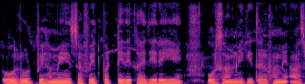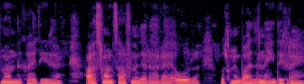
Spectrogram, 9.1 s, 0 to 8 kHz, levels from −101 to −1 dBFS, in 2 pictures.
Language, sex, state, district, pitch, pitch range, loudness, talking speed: Hindi, male, Rajasthan, Churu, 145 Hz, 140-155 Hz, -36 LUFS, 210 wpm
